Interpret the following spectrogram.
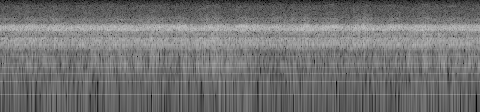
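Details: At night, a mass of frogs calls together, a constant shrill trilling buzz with rapid pulses running into one another and no break in the chorus.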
